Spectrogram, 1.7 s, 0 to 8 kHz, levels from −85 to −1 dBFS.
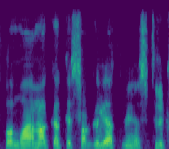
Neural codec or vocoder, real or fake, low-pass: vocoder, 22.05 kHz, 80 mel bands, HiFi-GAN; fake; 7.2 kHz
